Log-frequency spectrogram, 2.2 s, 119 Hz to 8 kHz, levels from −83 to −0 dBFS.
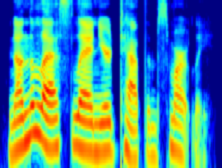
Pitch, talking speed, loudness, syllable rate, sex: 200 Hz, 190 wpm, -16 LUFS, 5.0 syllables/s, female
